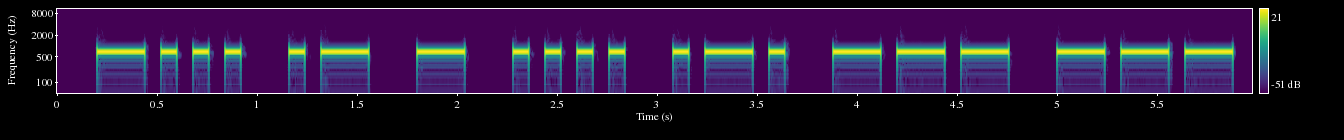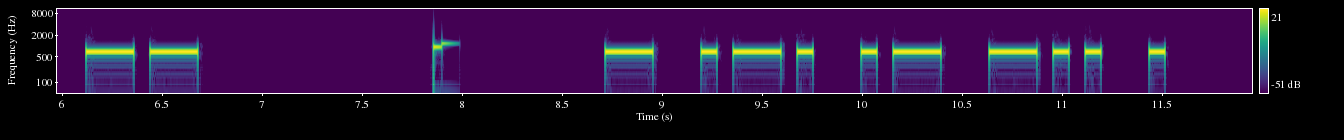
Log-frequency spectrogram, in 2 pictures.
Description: Morse code, heard as a keyed tone, about 15 wpm, 700 Hz. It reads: BATHROOM TRADE
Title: Sets of 5 Words Encore - New Word Drill - 15wpm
